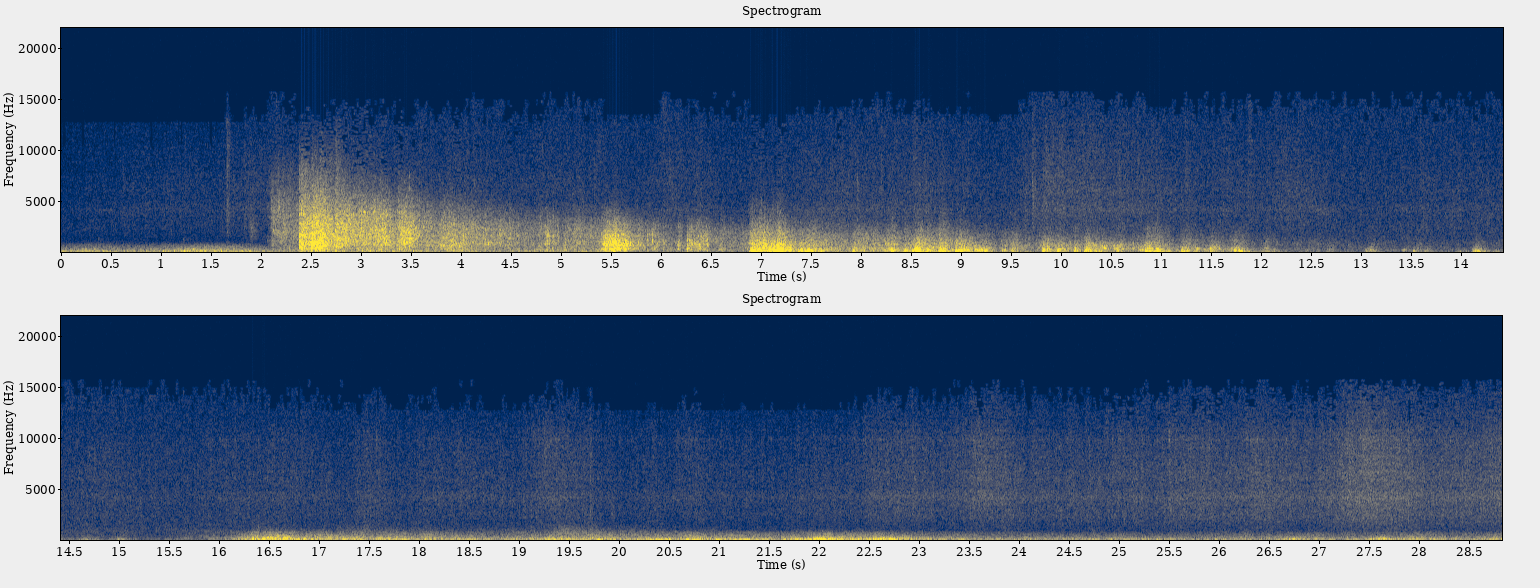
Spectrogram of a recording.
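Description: Thunderstorm: a thunderclap breaks about two seconds in, with sharp cracks and a rolling rumble that dies away by about twelve seconds. A second long, low rumble of thunder rises from about sixteen seconds, over a steady hiss of rain.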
